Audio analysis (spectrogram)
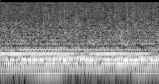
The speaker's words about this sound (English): In the distance, the sound of the waterfall is becoming more and more faint.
